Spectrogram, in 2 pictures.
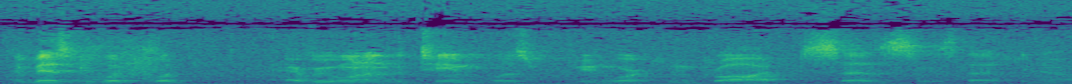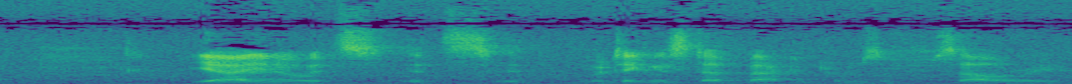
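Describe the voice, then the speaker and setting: Interview guest, man, very low voice, rapid talker, distant mic in an echoey hall. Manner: fast, animated, many restarts and fillers. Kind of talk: casual interview conversation. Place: large roomy event space. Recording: echoey room, distant mic, background noise.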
